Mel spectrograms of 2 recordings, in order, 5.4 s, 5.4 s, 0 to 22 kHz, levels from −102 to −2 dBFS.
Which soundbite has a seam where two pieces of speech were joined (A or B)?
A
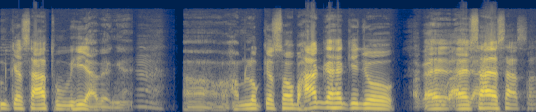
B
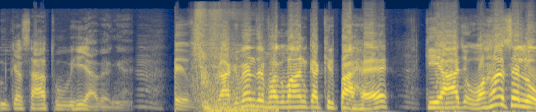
B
